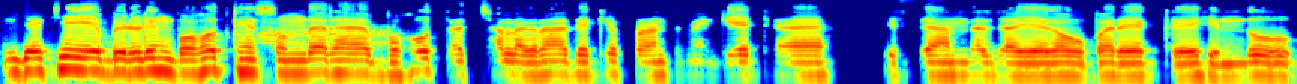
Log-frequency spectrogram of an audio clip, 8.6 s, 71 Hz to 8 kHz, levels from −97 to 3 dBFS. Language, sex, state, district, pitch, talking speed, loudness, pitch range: Hindi, male, Bihar, Gaya, 125 Hz, 165 wpm, -15 LUFS, 120-140 Hz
